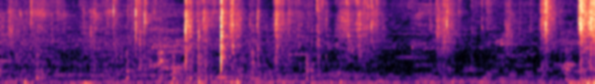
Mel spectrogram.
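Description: Footsteps crunch on dry ground and leaves.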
